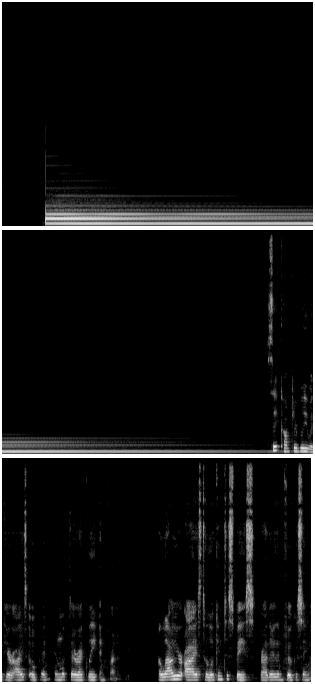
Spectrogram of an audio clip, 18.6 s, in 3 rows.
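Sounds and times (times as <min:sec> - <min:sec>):
small gong ringing: 0:00.9 - 0:11.6
speech: 0:11.6 - 0:14.8, 0:15.6 - 0:18.6.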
